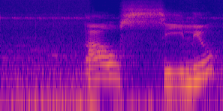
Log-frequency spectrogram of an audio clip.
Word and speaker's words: auxílio: e exemplo vamos ver x com som de ss olha só que diferença agora não é palavrinhas com dois ésses vamos lá próximo auxílio e máximo realmente não fonema as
